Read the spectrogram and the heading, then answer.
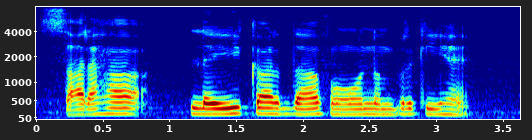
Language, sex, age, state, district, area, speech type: Punjabi, male, 18-30, Punjab, Mohali, rural, read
